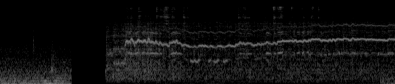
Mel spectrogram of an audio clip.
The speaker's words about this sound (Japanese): いい音なります。湯気の音。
